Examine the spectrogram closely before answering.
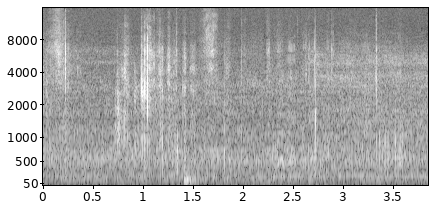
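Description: Paper pages rustle softly as a book is handled.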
